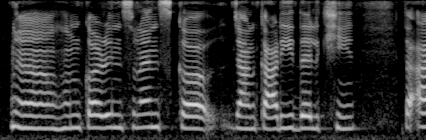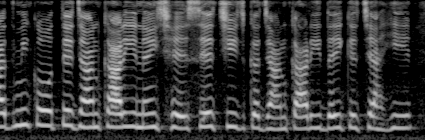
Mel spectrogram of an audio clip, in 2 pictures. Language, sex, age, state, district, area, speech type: Maithili, female, 30-45, Bihar, Darbhanga, urban, spontaneous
